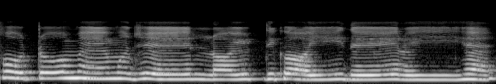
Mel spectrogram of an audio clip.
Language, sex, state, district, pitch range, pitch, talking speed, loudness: Hindi, female, Madhya Pradesh, Umaria, 225-265 Hz, 235 Hz, 95 wpm, -12 LUFS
